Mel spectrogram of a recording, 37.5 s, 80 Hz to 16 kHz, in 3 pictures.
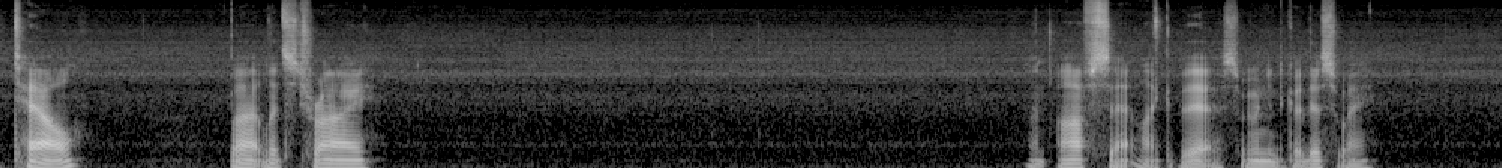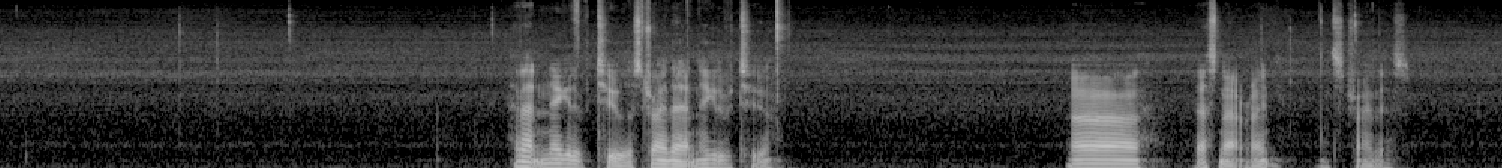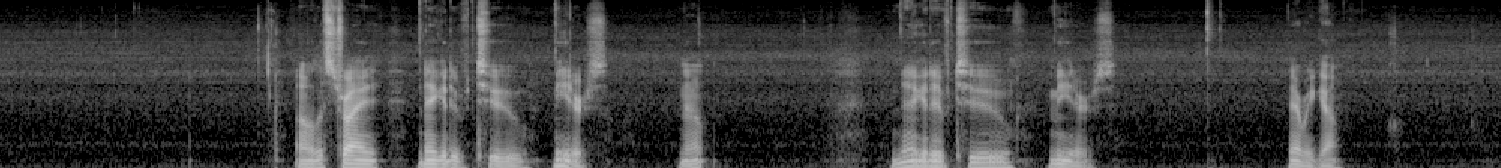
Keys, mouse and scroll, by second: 2.1 click, 3.4 click, 4.0 click, 5.8 click, 12.0 click, 13.2 click, 16.5 click, 22.6 click, 25.7 click, 28.6 -, 29.0 2, 29.7 m, 31.5 click, 36.6 scroll down 5, 37.3-37.5 scroll up 2.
